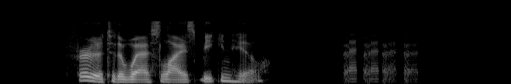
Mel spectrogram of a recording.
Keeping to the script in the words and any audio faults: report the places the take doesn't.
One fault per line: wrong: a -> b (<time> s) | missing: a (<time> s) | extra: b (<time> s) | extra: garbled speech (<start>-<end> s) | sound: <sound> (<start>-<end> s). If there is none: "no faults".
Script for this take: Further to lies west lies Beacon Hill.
wrong: lies -> the (1.1 s)
sound: laugh (3.4-4.2 s)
